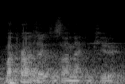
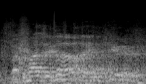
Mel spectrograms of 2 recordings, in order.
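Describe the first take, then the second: First: Said in the usual way. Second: Higher, louder, alarmed repeat; the horror sinks in; panicked realization. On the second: Acted. Student realises project is gone.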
